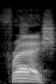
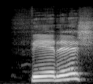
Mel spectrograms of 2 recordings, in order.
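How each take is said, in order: First: F and r are joined with no vowel. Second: A vowel is inserted between f and r. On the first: The speaker calls it right. "بین F و R صدای وجود نداره" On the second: The speaker calls it wrong. "فرش نمیگم"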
